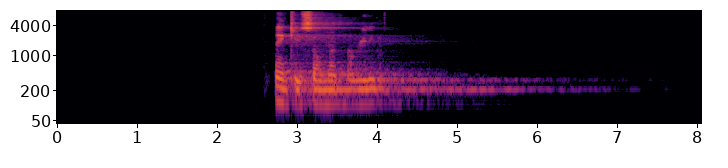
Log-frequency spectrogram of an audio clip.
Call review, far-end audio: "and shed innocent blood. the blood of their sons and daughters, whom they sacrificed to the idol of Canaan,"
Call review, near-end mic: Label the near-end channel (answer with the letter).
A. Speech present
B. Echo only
A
